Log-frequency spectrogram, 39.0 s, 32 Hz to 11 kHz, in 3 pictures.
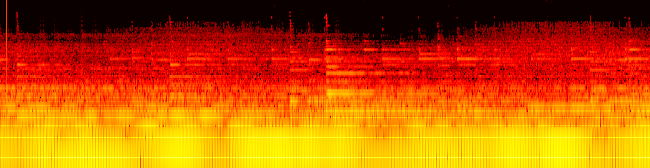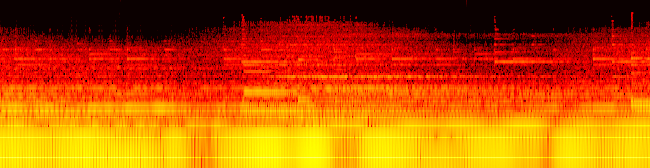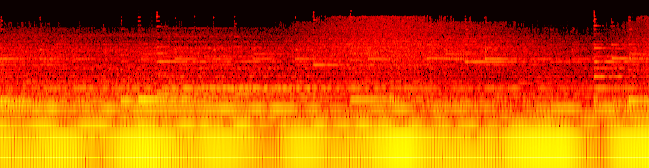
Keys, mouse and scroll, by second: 1.2 middle click, 1.5 middle click, 2.9 click, 3.6 middle click, 3.8 middle click, 4.1 middle click, 5.1 click, 7.6 middle click, 8.8 click, 10.5 alt+click, 12.4 middle click, 14.7-16.0 scroll, 14.8 middle click, 16.6 middle click, 17.5-18.2 scroll, 18.2 alt+right click, 19.4 alt+click, 20.2 scroll, 20.5 click, 24.5 middle click, 25.0-25.5 scroll, 25.6-26.7 scroll, 29.7 alt+click, 31.6 middle click, 33.6 middle click, 35.2 middle click, 36.4 click.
